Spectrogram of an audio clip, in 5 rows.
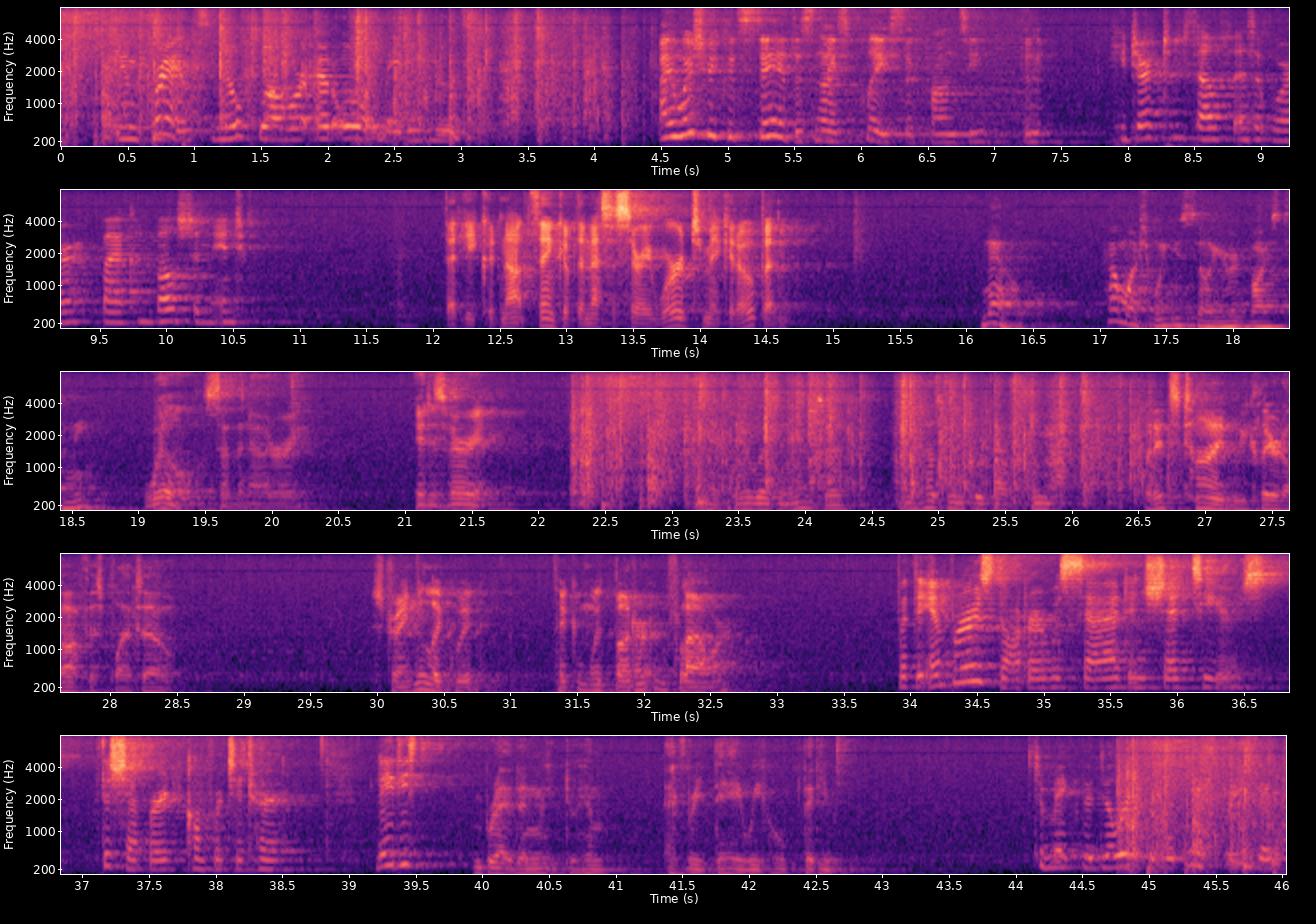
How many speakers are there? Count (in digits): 10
